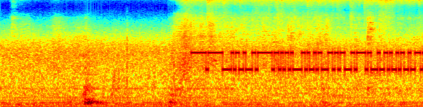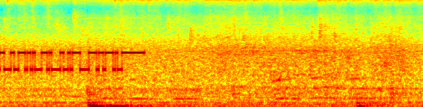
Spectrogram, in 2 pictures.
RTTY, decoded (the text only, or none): JEDNAK DLACZEGO?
